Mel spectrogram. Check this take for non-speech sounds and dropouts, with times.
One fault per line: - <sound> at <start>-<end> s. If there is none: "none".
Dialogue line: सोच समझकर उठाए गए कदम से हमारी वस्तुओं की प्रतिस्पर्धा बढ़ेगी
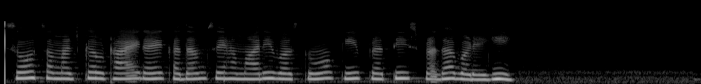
none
